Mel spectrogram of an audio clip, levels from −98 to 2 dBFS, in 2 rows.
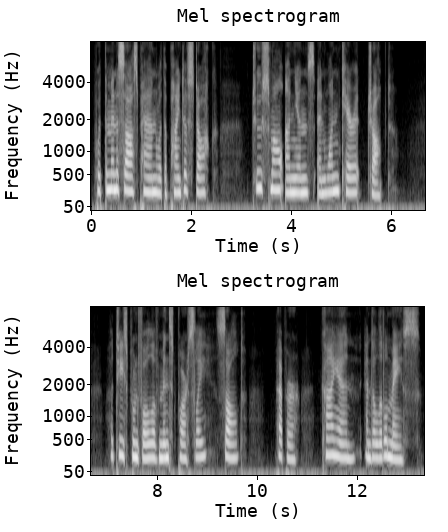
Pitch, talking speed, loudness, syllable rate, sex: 225 Hz, 130 wpm, -18 LUFS, 4.2 syllables/s, female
